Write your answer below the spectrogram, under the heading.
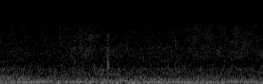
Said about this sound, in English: You know what? I'm sorry. Flip back to Exodus 4. Sorry, I like to hear the pages turn. Exodus 4.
